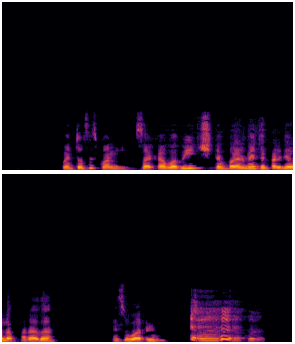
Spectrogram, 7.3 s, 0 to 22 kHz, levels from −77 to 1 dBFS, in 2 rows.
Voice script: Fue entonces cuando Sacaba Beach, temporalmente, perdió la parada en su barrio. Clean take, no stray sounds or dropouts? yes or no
no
